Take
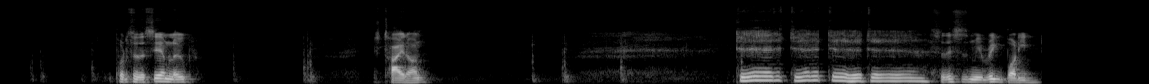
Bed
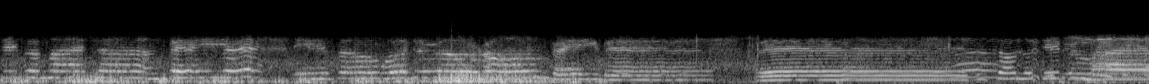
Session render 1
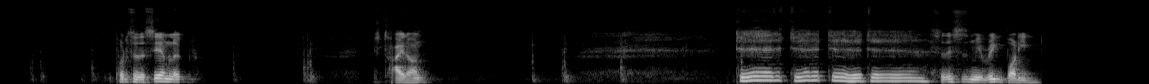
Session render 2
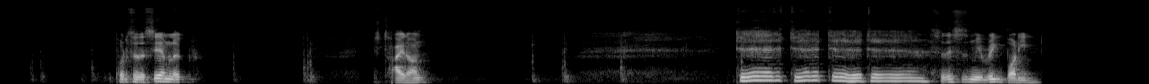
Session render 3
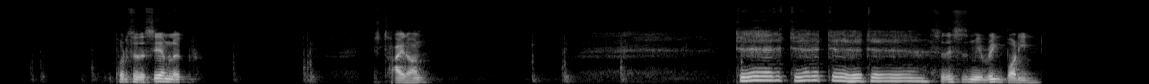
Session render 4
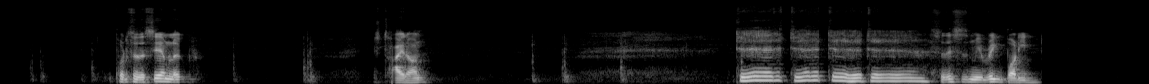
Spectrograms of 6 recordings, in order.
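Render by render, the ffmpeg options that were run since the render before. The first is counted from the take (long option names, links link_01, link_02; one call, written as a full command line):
ffmpeg -i in.wav -filter_complex "[0:a]asplit=3[link_01][link_02][link_03];[link_01]afade=type=out:start_time=1.78:duration=0.02[link_04];[link_02]acompressor=threshold=-37dB:ratio=12:attack=3.2:release=140:knee=1:detection=peak,afade=type=in:start_time=1.78:duration=0.02,afade=type=out:start_time=3.95:duration=0.02[link_05];[link_03]afade=type=in:start_time=3.95:duration=0.02[link_06];[link_04][link_05][link_06]amix=inputs=3:normalize=0" out.wav
ffmpeg -i in.wav -af "adynamicequalizer=threshold=0.00562:dfrequency=1400:dqfactor=1.5:tfrequency=1400:tqfactor=1.5:attack=5:release=100:ratio=0.375:range=3.5:mode=boostabove:tftype=bell" out.wav
ffmpeg -i in.wav -af anull out.wav
ffmpeg -i in.wav -af "volume=2dB" out.wav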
